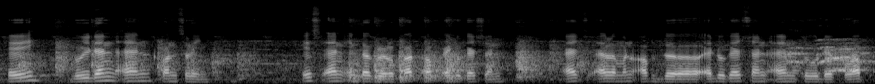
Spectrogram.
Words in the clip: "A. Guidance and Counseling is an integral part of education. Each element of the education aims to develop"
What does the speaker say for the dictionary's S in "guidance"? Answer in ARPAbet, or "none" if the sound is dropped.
none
